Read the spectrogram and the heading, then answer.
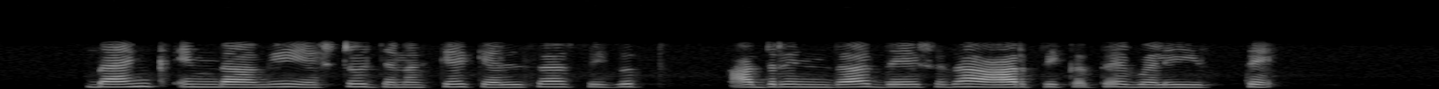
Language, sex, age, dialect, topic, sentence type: Kannada, female, 18-24, Central, banking, statement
